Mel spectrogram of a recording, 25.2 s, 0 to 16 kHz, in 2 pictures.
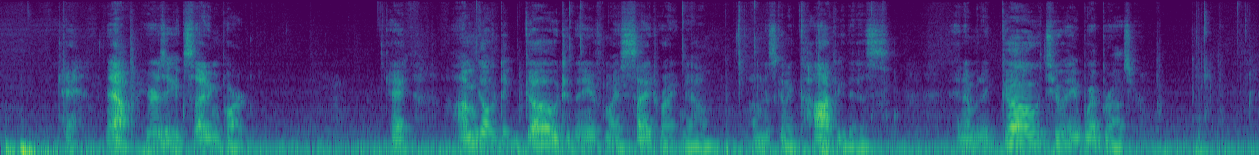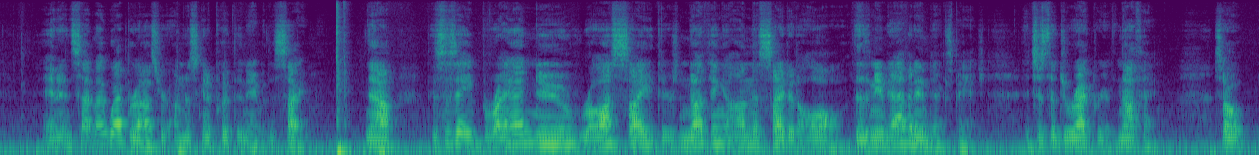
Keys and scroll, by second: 8.0 super+c, 14.2 super+v.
